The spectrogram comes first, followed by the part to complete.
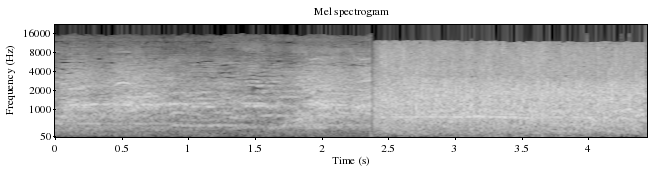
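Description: Audience cheering and shouting. About two and a half seconds in, it switches suddenly to louder, steady applause.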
